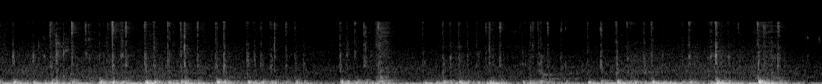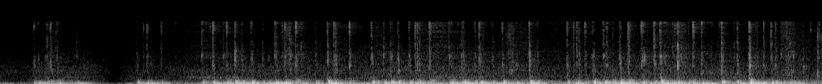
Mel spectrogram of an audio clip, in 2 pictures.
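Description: Steady typing on a computer keyboard while writing a post, a fast stream of crisp key clicks with one brief pause midway, over a low background hum and no voices.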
